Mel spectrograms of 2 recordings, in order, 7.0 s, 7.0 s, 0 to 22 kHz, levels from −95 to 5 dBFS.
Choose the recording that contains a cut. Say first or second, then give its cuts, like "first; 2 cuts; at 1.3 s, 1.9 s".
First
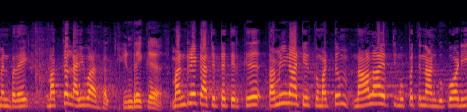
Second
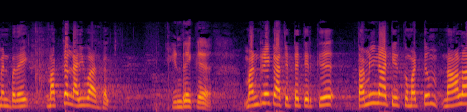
first; 3 cuts; at 1.8 s, 2.5 s, 4.0 s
